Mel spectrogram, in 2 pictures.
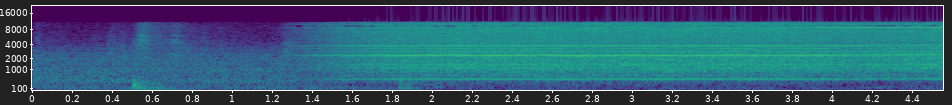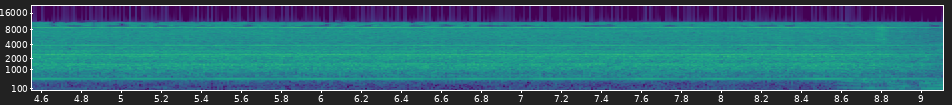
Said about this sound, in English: we'll come in with our Dremel and we'll get that glue residue off right there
